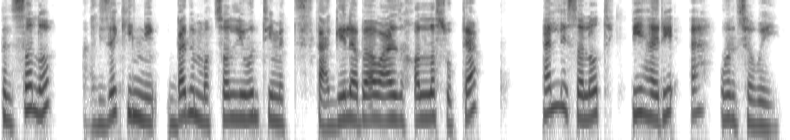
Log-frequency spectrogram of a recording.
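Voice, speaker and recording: Egyptian woman talking softly to young women about faith, dry close mic. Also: a little high, quick pace, no room sound. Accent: Egyptian Arabic. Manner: gentle, direct address to young women. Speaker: religious talk host. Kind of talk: spoken religious advice series.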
